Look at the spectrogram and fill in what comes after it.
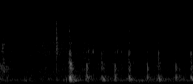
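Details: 1995 Dodge Neon sedan with highway steering shudder: quick, light clunks as the front wheel is rocked by hand, from a worn inner tie rod; ball joints, outer tie rod and wheel bearing were checked good.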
